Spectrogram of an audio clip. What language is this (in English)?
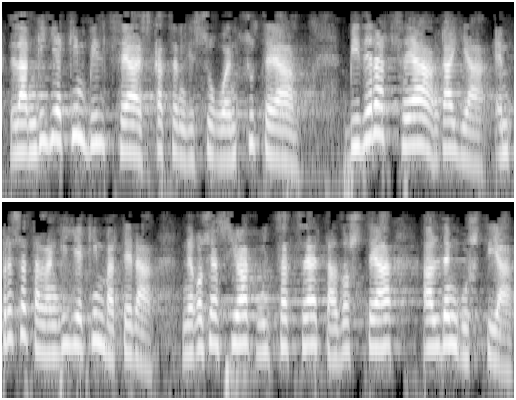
Basque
